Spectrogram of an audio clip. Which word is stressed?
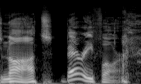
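Berry. The stress falls on the word Berry. The speaker calls it right. "because they had a berry farm"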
